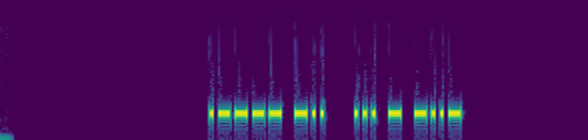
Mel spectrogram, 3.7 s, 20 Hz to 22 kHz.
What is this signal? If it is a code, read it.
Morse code, heard as a keyed tone, about 46 wpm, 700 Hz. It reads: 1D STX
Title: Field Day Exchanges - 45wpm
